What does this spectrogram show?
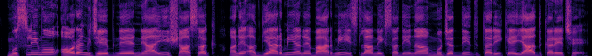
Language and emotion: Gujarati, neutral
